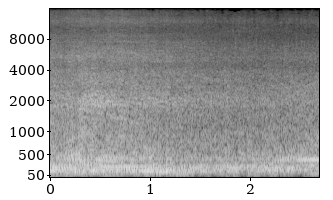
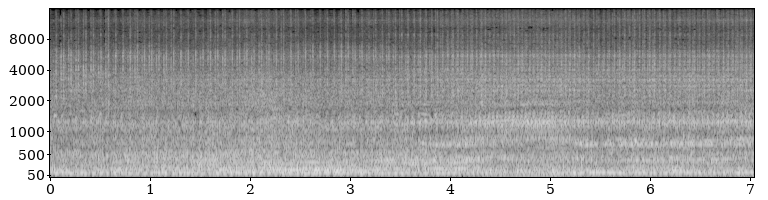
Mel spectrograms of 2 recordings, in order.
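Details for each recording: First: Yamaha NMAX 155 at 77,000 km running smoothly with no valve tapping after its first tune-up, having been noisy from excess valve clearance; chain tension was good. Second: Yamaha NMAX 155 at about 77,000 after long rides: fast light ticking clatter over the idle hum; valve clearance found loose and noisy versus the standard spec.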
